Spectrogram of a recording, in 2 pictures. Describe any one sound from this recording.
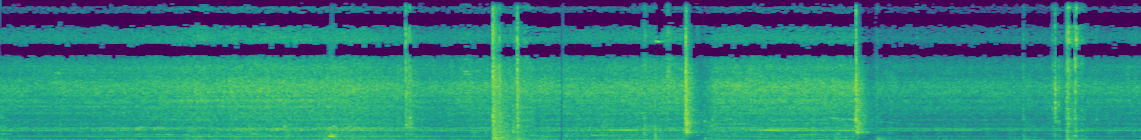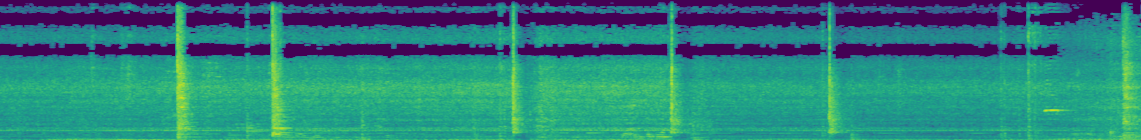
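A metal scoop scrapes and knocks against a large metal pot.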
